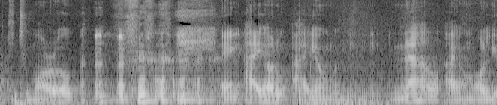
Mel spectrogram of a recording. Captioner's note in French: rires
